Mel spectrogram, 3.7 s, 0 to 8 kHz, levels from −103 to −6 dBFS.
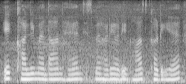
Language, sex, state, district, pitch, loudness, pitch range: Hindi, female, Uttar Pradesh, Saharanpur, 185 Hz, -16 LUFS, 180-190 Hz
